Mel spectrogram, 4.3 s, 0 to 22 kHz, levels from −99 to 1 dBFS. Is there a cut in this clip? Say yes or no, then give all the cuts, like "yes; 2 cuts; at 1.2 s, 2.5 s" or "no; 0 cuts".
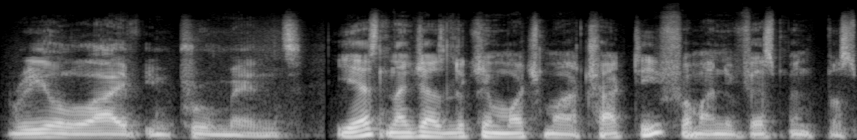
yes; 1 cut; at 1.5 s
